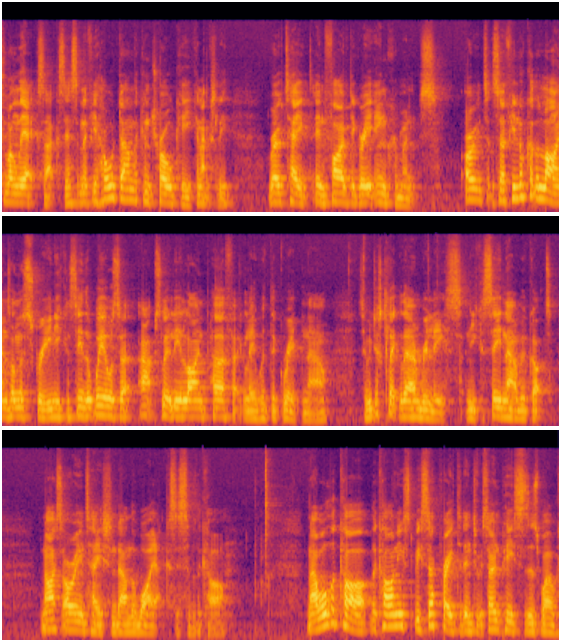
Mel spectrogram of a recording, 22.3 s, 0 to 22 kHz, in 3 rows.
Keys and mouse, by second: 13.1 click, 14.6-15.5 middle drag, 17.5-18.2 middle drag, 20.1-21.2 drag.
